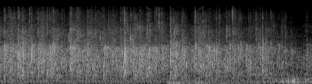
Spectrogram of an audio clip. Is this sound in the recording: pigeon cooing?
no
